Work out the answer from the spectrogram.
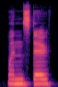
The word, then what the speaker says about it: Wednesday: But do you pronounce the D? Do I? No. I I don't think I do. I don't think I pronounced the D. Wednesday.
